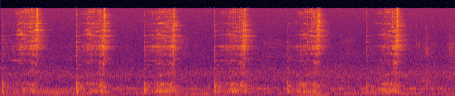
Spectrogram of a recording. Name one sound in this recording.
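A knife blade scrapes in repeated strokes against a sharpener, with a ringing hiss.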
